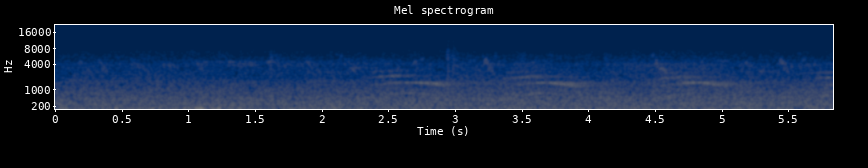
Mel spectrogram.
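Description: Faint outdoor ambience: a steady low rumble of background noise with about five short chirps of small birds in the middle of it.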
